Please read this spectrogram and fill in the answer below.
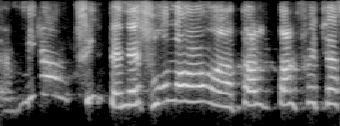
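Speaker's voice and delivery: high helpful clerk. Retold or imitated. Agent tells Cris a ticket is available, high voice. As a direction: pitch up for the agent.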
